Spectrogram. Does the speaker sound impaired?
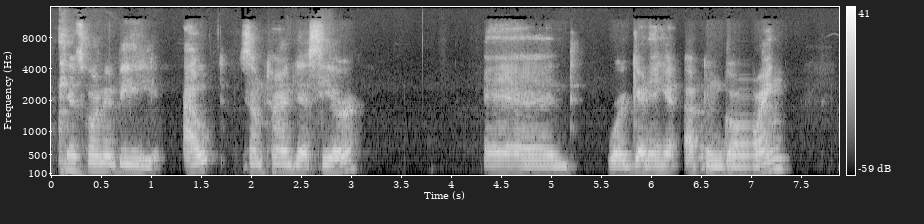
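Yes: Down syndrome; from birth; age 37, recent knee surgery, surgery went well.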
